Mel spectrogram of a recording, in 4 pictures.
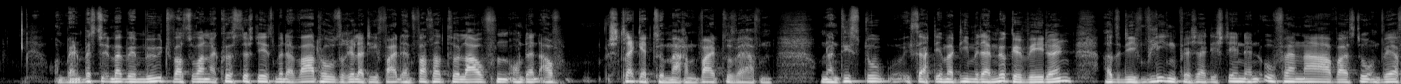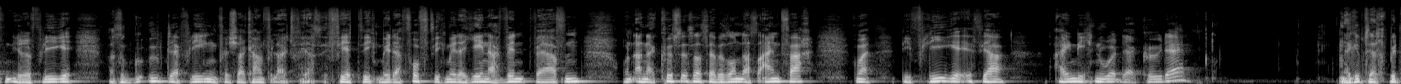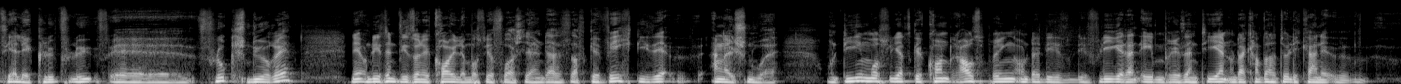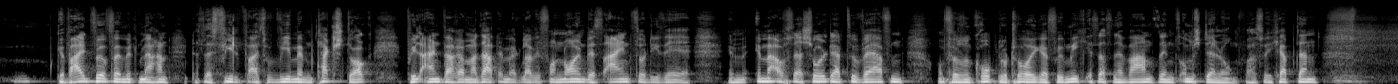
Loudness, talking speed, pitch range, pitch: -16 LUFS, 185 wpm, 110-130 Hz, 120 Hz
